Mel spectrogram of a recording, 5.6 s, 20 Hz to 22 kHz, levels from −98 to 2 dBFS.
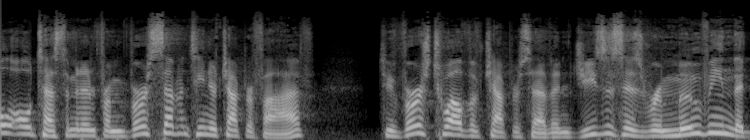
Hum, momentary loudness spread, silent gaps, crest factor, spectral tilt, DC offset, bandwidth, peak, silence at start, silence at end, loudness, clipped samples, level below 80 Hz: none; 5 LU; none; 16 dB; -4.5 dB/octave; under 0.1%; 15.5 kHz; -14 dBFS; 0 s; 0 s; -30 LUFS; under 0.1%; -62 dBFS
